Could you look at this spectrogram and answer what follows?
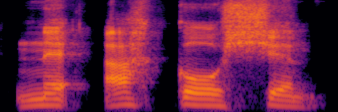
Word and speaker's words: ne'achkoshin: So you have to remember to push that H out. H's that are in the middle of a Michif word are always pronounced. So ne'achkoshin, ne'achkoshin.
